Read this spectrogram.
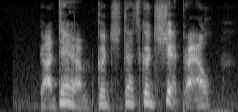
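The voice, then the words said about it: Angry impression lacking vocal gravel. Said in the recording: “did a pretty good one just now. ... you've got the anger, but you don't have the gravel in your voice.”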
